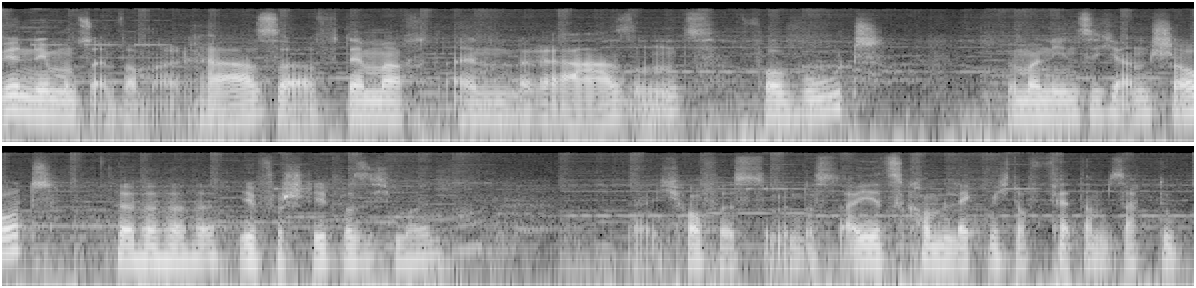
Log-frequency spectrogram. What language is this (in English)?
German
